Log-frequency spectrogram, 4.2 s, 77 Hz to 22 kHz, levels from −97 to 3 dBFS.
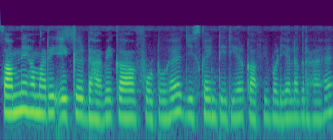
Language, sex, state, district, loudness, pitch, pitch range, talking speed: Hindi, female, Chhattisgarh, Raipur, -23 LUFS, 195 Hz, 190-225 Hz, 200 wpm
